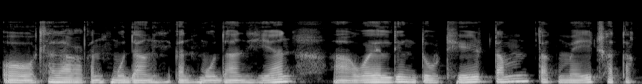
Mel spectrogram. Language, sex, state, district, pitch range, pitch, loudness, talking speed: Mizo, male, Mizoram, Aizawl, 95-110 Hz, 100 Hz, -17 LUFS, 185 wpm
